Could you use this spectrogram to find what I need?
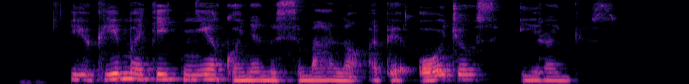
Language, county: Lithuanian, Kaunas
